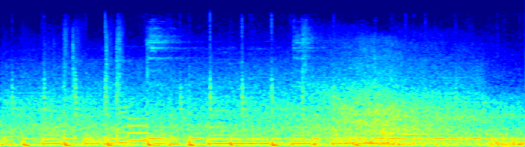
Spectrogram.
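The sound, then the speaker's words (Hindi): A rattling old car, just started and being driven off after being stolen, drives along steadily, its engine droning low with harmonic hum and clattering, rumbling noise throughout, continuous with no talking. “मेरी समझ में नहीं आ रहा है, अगर तुम बहुत होशियार हो तो एक महंगी और अच्छी गाड़ी मारते, इस बेचारी की ये खटारा गाड़ी क्यों चोरी की तुमने?”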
